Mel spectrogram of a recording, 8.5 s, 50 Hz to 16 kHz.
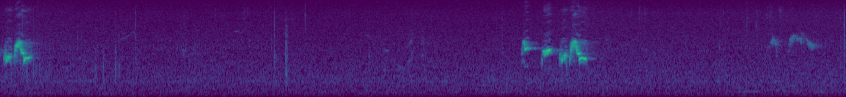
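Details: Red-whiskered bulbul decoy used to trap wild birds at Chùa Hương, 31 March 2018, singing short warbled phrases of four or five quick liquid notes, two bursts several seconds apart, then a fainter softer phrase near the end.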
